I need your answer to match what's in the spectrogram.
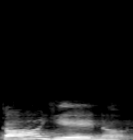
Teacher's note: ಎ ಅಲ್ಲ ಯೇ ಬರಬೇಕು. ವ್ಯಂಜನ ಯಕ್ಕೆ ಏಕಾರ.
